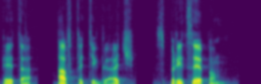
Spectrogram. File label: "eto avtotiagach s pricepom", Russian; Это автотягач с прицепом.; transport; visual-dictionary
